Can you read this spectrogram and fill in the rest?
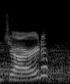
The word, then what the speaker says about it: Giard: My name's Melissa Giard. – And could you spell that, please? – G-I-A-R-D.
